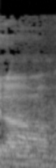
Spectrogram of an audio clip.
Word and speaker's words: राम: हरे ही बोलना कृष्ण कृष्ण ही बो कृष्णा नहीं कष्ण नहीं कृष्णा नहीं कृष्ण राम रामा नहीं रामो नहीं हमारे कभी कभी फॉरेनर लोग कर देते हैं लेकिन वो गलत है अभी वो उनका प्रोनाउंस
